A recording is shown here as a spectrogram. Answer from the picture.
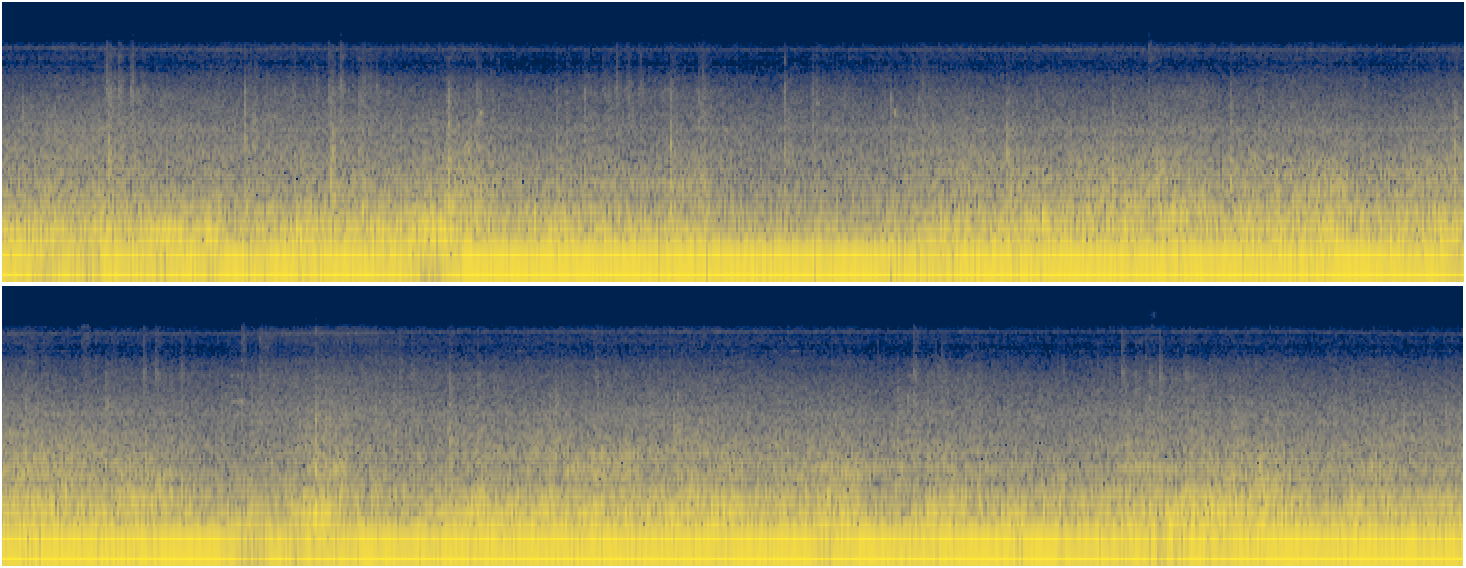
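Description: Alishan Forest Railway diesel train running, heard from the driving cab: a steady low engine drone with rattles and light clicks from the wheels and track. The level dips briefly about two-thirds of the way through.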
